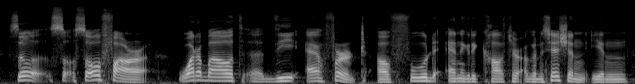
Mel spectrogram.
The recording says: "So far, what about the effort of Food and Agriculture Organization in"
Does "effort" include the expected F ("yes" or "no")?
yes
